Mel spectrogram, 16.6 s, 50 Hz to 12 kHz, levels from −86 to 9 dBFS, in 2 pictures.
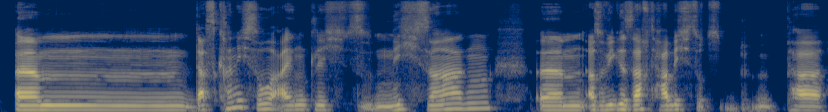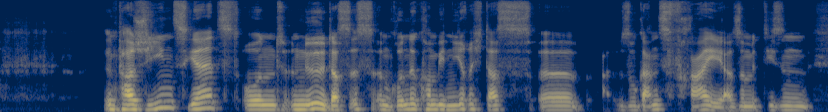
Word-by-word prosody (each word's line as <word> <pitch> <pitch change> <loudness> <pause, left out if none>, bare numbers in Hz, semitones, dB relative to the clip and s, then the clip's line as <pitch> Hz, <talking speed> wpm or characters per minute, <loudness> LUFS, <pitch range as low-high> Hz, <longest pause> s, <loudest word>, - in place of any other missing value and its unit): Ähm, 125 -2 +3
das 130 +3 +3
kann 170 +4 -3
ich 205 0 -4
so 150 0 -1
eigentlich 130 0 -3
s - - -12
nicht 130 +6 -4
sagen. 160 +6 -1 0.5
Ähm, 125 0 +2
also 125 -1 0
wie 135 - 0
gesagt, 140 0 +2
habe 130 +2 +3
ich 140 0 -8
sozu - - -14
'n 215 - -14
paar 115 -1 +2 1.1
'n 140 -1 0
paar 145 -1 +8
Jeans 170 +8 -2
jetzt 175 +5 +1
und 135 -1 +1
ne, 140 +2 +4
das 125 0 +3
ist 145 +1 -6
im 135 -2 -4
Grunde 135 +5 0
kombiniere 140 0 -1
ich 145 0 -11
das, 135 +2 -4
äh, 125 +1 -2 0.4
so 120 0 -12
ganz 140 0 -2
frei. 120 -6 -1
Also 115 +2 -5
mit 115 - -7
diesen 120 -2 -7
135 Hz, 140 wpm, -23 LUFS, 125-145 Hz, 1.1 s, paar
